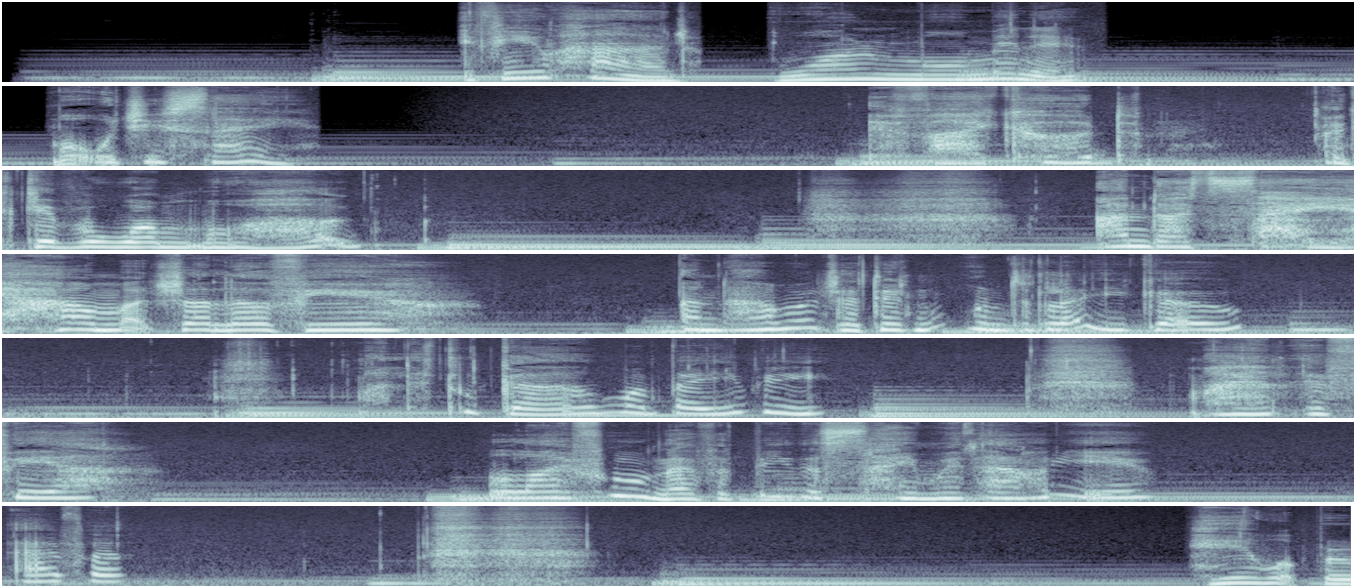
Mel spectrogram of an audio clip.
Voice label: NATURAL COMMERCIALS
